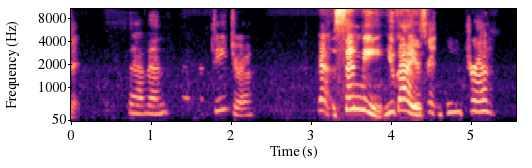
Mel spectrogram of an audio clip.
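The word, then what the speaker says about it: Dedra: you say your name or how do you pronounce it seven Deidra yeah send me you guys send them like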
